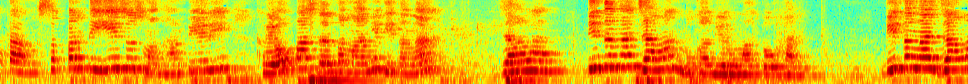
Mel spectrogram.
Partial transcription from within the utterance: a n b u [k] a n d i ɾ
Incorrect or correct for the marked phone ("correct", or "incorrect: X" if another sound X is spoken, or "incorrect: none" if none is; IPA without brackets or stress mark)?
correct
